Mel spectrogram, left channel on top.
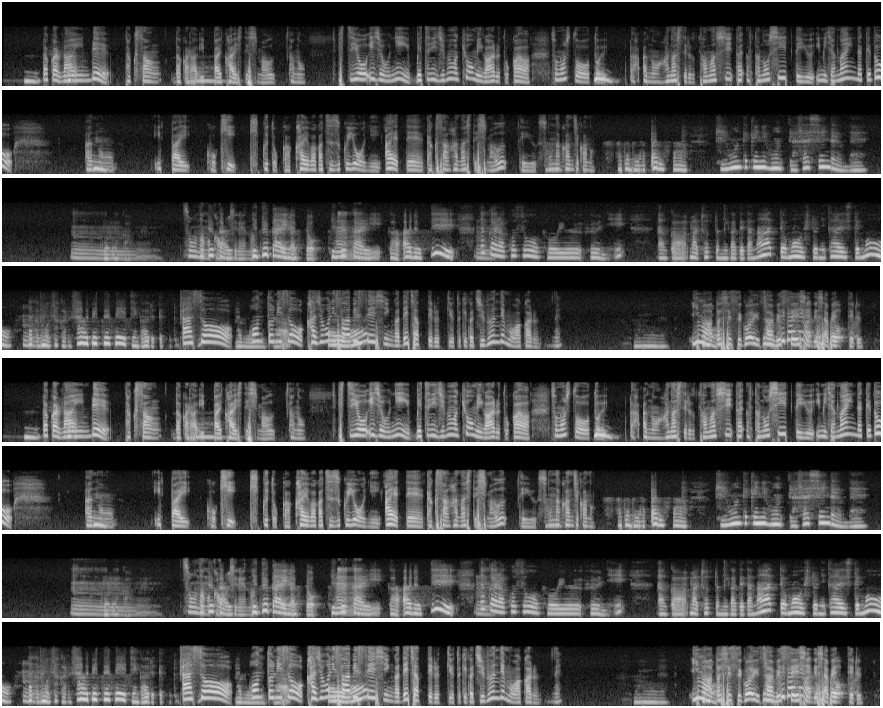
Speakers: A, on the right (about 35°); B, on the right (about 65°).
A: ん。
B: だから LINE
A: じゃあ、
B: でたくさん、だからいっぱい返してしまう。
A: うーん。
B: あの、必要以上に別に自分は興味があるとか、その人と
A: うん、
B: あの、話してると楽しい、た楽しいっていう意味じゃないんだけど、あの、
A: うん。
B: いっぱいこう聞聞くとか会話が続くように、あえてたくさん話してしまうっていう、そんな感じかな。
A: あーあ、でもやっぱりさ、基本的にほん、優しいんだよね、
B: うーん。
A: 心が。
B: そうなのかもしれない。
A: 気遣い、気遣いの人、気遣いがあるし、
B: うんうん。
A: だからこそそういうふうに、なんか、まあちょっと苦手だなって思う人に対しても、
B: うん。うん。
A: なんかもうだからサービス精神があるってことでしょ
B: あ、そう。
A: ある意味さ。
B: 本当にそう。過剰にサービス精神が出ちゃってるっていう時が自分でもわかるね。
A: だよね。うん。
B: 今私すごいサービス精神で喋ってる。
A: もう、楽だね、私と。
